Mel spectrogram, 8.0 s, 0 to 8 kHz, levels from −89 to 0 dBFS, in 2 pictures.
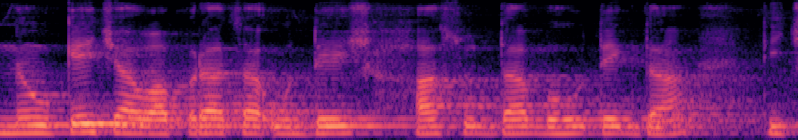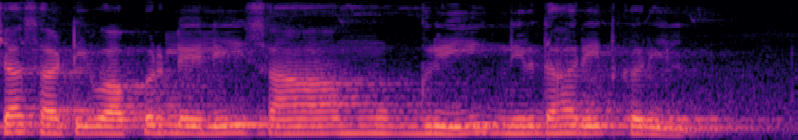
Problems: echo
